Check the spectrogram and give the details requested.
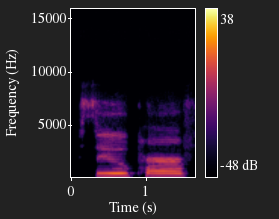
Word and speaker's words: superfluous: hang on I have to see how to pronounce it suurus it's like sup Superfluous Superfluous okay sorry Perhaps Perhaps this may seem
